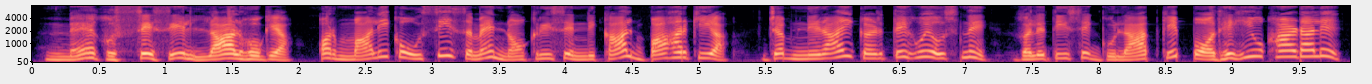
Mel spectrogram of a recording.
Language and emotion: Hindi, angry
